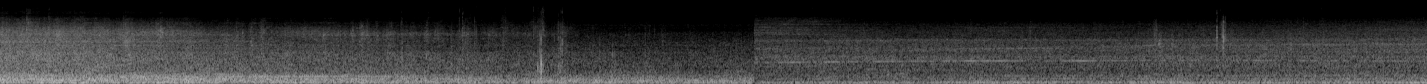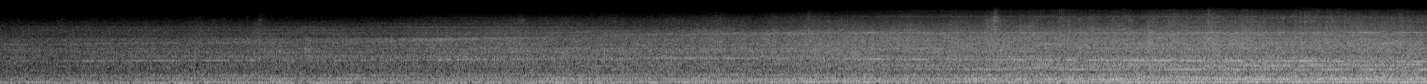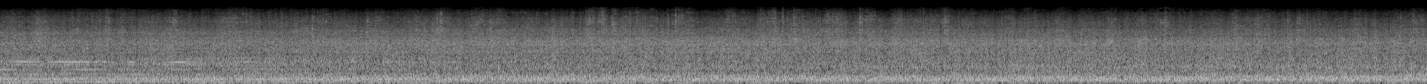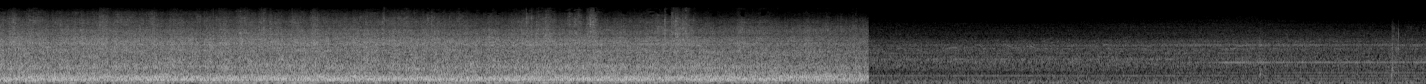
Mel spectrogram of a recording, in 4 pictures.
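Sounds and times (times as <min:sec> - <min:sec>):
train rumbling on track: 0:00.0 - 0:57.0
wheel squeal: 0:21.0 - 0:33.5.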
